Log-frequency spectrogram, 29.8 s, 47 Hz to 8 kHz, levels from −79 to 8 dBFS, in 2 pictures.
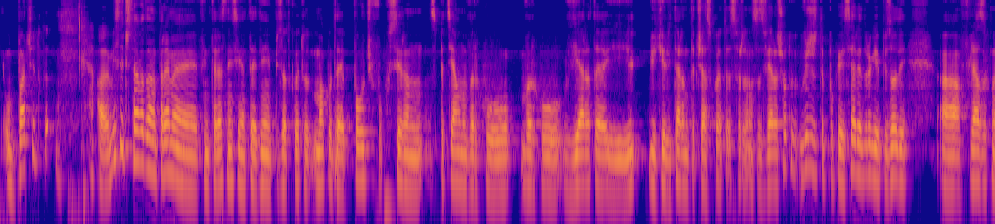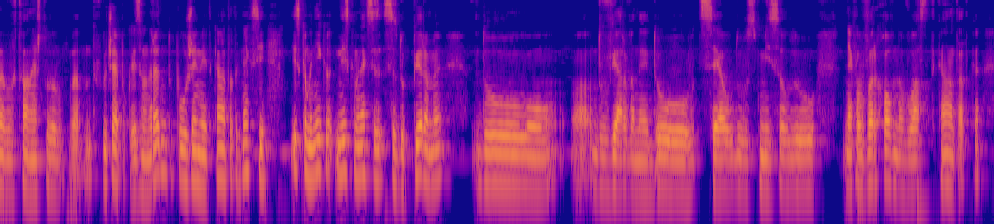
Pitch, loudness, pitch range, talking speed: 115 Hz, -22 LUFS, 110-135 Hz, 145 wpm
